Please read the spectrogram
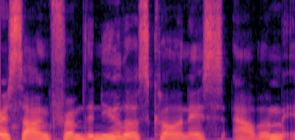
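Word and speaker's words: Los Colognes: They are called Los Colones, even though it's spelled like the colognes that you put on yourself when you're going out for a special date.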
